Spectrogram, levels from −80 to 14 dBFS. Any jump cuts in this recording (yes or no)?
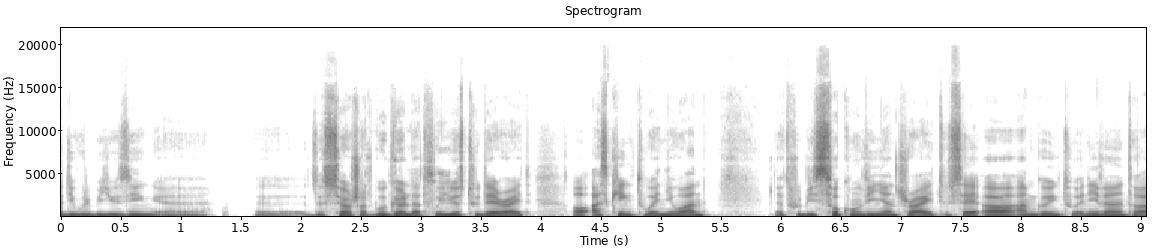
no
